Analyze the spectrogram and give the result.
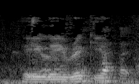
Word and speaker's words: Illyricum: Illyricum.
